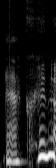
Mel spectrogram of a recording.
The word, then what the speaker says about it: Akron: How do you say it? – Akron. – Oh. Thank you.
